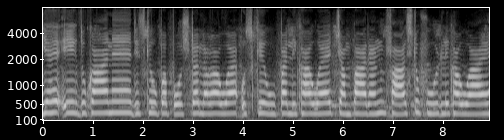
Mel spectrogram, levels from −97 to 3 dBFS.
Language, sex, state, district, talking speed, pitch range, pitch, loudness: Hindi, female, Bihar, East Champaran, 155 wpm, 260-275 Hz, 265 Hz, -25 LUFS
